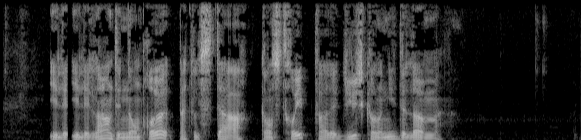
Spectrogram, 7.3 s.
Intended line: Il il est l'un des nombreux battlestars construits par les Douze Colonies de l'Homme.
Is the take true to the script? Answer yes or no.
yes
